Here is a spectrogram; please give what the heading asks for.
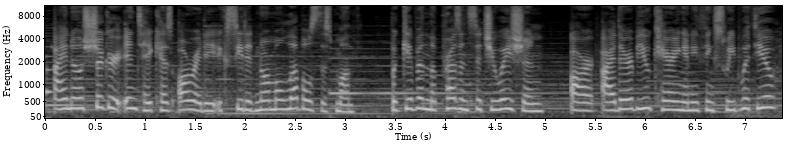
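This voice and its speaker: A woman's voice: sits high, fairly quick, natural voice. A woman voicing a polite, logical female robot in a video game, speaking in clipped, formal, analytical phrases. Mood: earnest. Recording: music behind the voice.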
